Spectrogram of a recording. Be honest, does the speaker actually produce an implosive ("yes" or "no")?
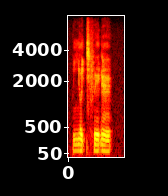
yes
